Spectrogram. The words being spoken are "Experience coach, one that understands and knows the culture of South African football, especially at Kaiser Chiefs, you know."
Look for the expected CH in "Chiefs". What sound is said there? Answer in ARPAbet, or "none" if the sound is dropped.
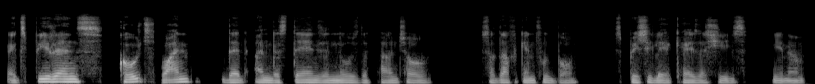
SH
